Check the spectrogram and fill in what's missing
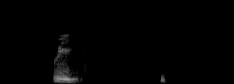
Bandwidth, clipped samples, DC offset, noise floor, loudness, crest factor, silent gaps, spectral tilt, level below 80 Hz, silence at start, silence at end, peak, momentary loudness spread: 6.4 kHz; under 0.1%; under 0.1%; -77 dBFS; -38 LUFS; 20 dB; none; -5.5 dB/octave; -90 dBFS; 0.55 s; 0.7 s; -24 dBFS; 20 LU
